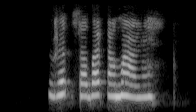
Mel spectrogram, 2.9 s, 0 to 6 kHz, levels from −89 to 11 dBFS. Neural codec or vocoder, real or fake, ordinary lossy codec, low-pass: codec, 32 kHz, 1.9 kbps, SNAC; fake; MP3, 48 kbps; 5.4 kHz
